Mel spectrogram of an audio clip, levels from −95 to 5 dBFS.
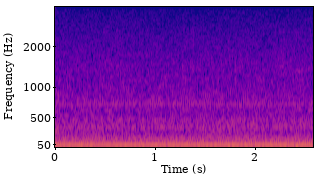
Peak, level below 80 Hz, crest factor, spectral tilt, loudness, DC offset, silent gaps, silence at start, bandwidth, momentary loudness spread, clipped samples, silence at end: -32 dBFS; -42 dBFS; 8 dB; -8.5 dB/octave; -45 LUFS; under 0.1%; none; 0 s; 4 kHz; 1 LU; under 0.1%; 0 s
